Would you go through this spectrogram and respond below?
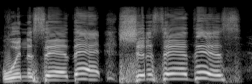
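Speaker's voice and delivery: slow, prissy corrector voice; lightly mock a pedantic editor; mocking know-it-all.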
